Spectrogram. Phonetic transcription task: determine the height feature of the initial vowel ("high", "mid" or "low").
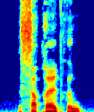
mid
